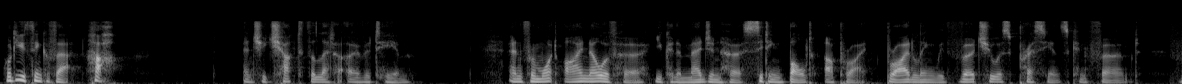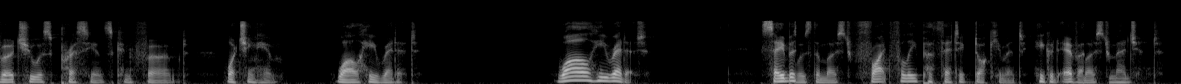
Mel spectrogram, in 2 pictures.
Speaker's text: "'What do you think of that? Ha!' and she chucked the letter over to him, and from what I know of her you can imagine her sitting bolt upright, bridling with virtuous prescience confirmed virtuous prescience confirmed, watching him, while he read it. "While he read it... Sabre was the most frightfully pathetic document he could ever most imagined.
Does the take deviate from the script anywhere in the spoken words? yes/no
no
